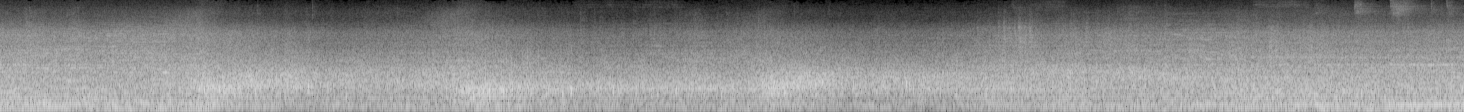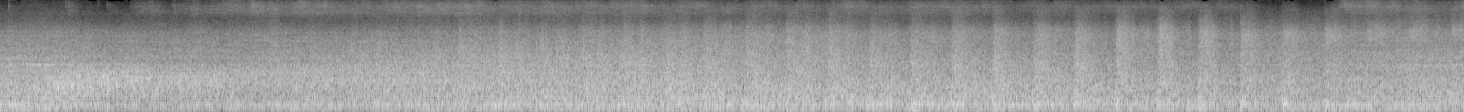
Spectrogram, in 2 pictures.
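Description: Freight train of autorack cars rolling past slowly as it slows to a stop: steady rumble and rattle of steel wheels on the rails. Toward the end comes a run of quick, regular clicks from the wheels.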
